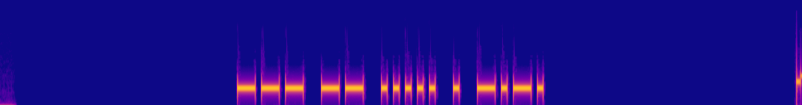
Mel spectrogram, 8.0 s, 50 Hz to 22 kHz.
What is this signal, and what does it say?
Morse code, heard as a keyed tone, about 20 wpm, 700 Hz. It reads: OM5EC
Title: DXCC-100 Call Signs - 5 Characters - 20wpm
